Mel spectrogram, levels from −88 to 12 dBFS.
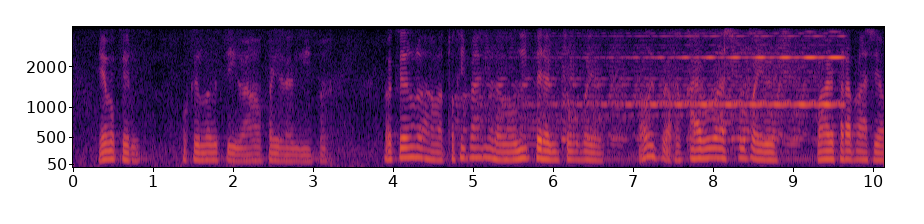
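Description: Comfort noise in place of the background appears from 0 to 0.33 s, 0.99 to 1.38 s and 3.24 to 3.9 s. In these pauses the real room background, which sits about 25 dB below the loud parts, gives way to a flat, detail-free hiss about 3 dB quieter. The likely cause is discontinuous transmission: the sender goes silent when no speech is detected, and the receiver fills the gap with synthetic noise.

Feedback howl runs from 4.78 to 9.83 s. Two devices in the same room on the call form a loop from microphone to loudspeaker and back, gaining level on each trip. The repeats narrow to a tone near 2 kHz that pulses roughly every 0.3 s, the loop's delay, and swells until it reaches about the level of the speech before it stops.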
